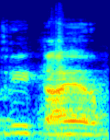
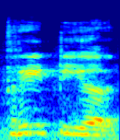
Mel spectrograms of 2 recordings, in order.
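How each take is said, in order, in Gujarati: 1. 'tier' શબ્દ 'fire' સાથે પ્રાસ કરે છે. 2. 'tier' શબ્દ 'ear' સાથે પ્રાસ કરે છે. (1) "થ્રી ટાયર પણ કહી શકાય" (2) "સાચો ઉચ્ચાર છે થ્રી ટીયર"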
